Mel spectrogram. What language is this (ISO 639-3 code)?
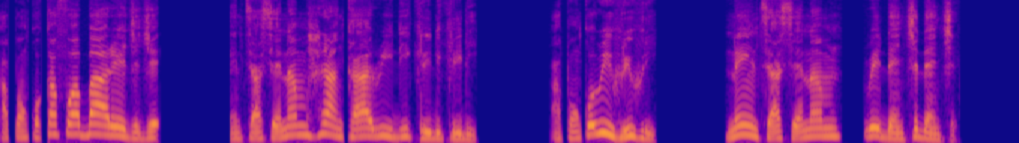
aka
